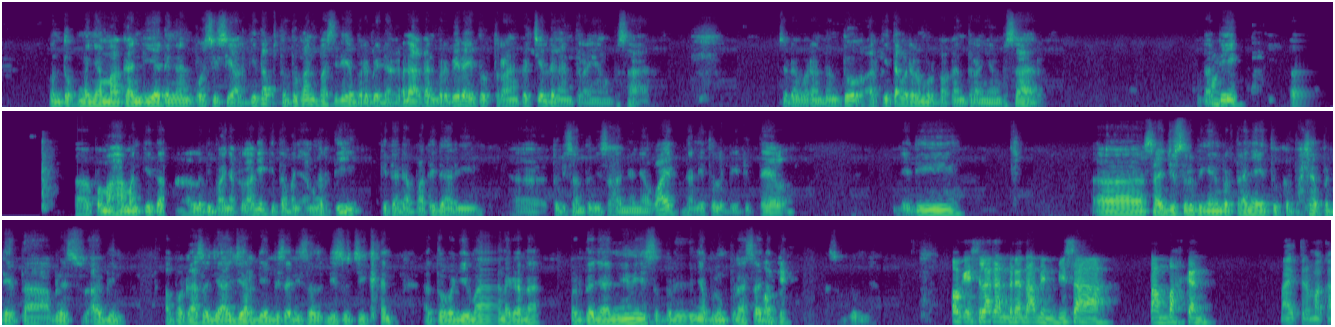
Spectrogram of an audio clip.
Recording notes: Tumoutou Imperium SDA Church Zoom Webinar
